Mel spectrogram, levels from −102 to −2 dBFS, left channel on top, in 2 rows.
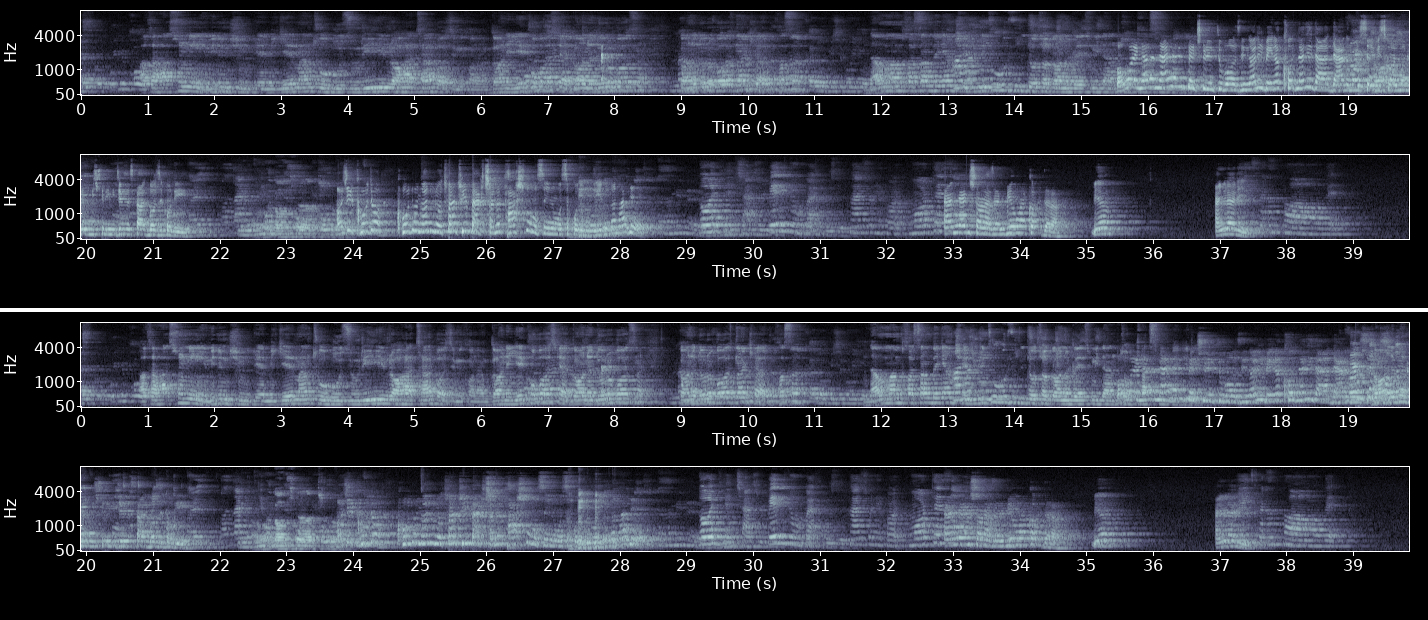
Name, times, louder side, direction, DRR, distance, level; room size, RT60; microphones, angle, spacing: voice 1, 0.2-0.9 6.6-8.5 8.8-11.9 12.3-12.4 21.6-24.5 27.5-30.3 30.8-31.5, left 1 dB, 10° left, -3 dB, 0.6 m, -42 dB
voice 2, 0.9-8.6 9.0-10.8 11.7-16.5 19.4-20.0 22.5-23.9 27.2-27.8, right 3 dB, 40° right, 4 dB, 0.4 m, -35 dB
voice 3, 13.0-13.7 14.3-14.5 14.8-14.9 19.0-20.5 21.0-21.1 21.5-22.4 22.7-22.8 29.2-31.0 31.5-33.3 37.2-38.7, right 2 dB, 85° right, 1 dB, 0.7 m, -38 dB
voice 4, 15.5-21.5 23.8-24.4 24.7-28.4 32.9-34.6 35.1-35.4 36.9-37.4, left 5 dB, 65° left, 7 dB, 0.3 m, -30 dB
3.2 x 2.8 x 3.8 m, 1.3 s
head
